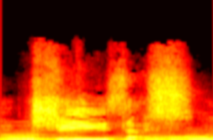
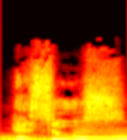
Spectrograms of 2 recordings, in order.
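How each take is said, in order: First: The name is pronounced the English way. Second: The name is pronounced the Spanish way. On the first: "En inglés" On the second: "cuando se habla en español"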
